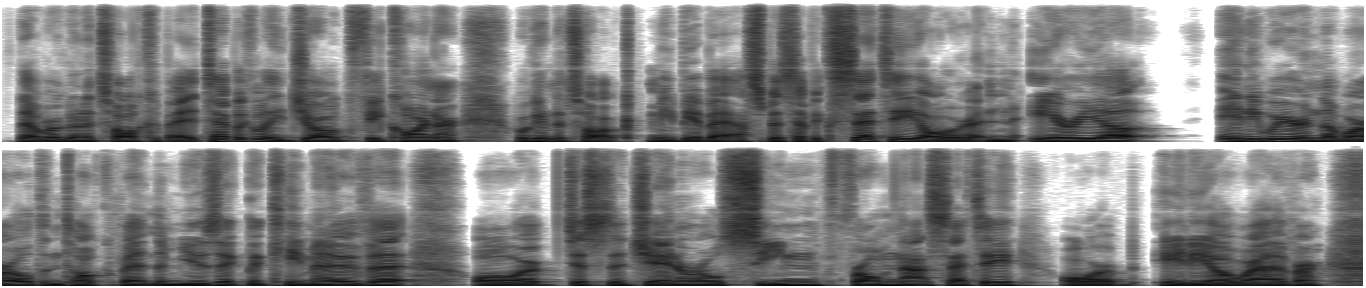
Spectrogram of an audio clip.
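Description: Speech in a Glaswegian accent moves at a fairly quick pace with monotone, flat intonation and very even loudness. The recording is very clean, with a silent background. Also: man, medium pitch for a man. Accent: Glaswegian Scottish. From Scotland, Glasgow. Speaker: podcast host. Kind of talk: casual chat.

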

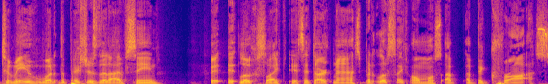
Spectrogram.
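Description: At a moderate pace and very even loudness, a man speaks in an unremarkable speaking voice at medium pitch with lively intonation, in a dry, close sound with no echo. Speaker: returning guest co-host. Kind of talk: casual chat. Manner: joking, talkative.

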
